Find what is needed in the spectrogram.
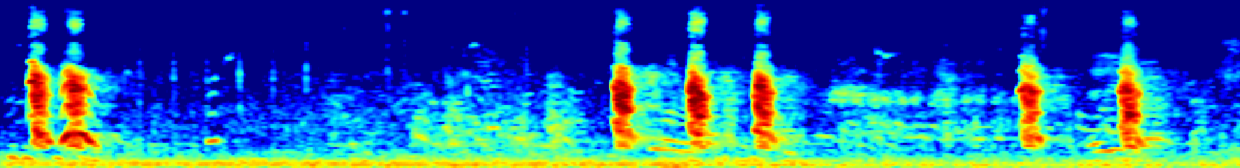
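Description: Young American Pit Bull Terrier giving seven short, high barks or yips in three clusters: two at the start, three in quick succession a few seconds in, and two near the end.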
